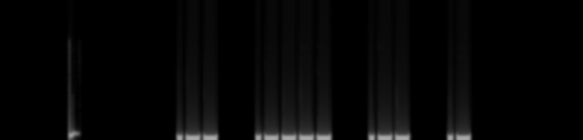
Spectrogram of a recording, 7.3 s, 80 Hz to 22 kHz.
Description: Morse code, heard as a keyed tone, about 22 wpm, spaced as for 12 wpm, 700 Hz. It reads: W1WA
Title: USA Call Signs - 4 Characters - 3x Character Spacing - 22wpm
